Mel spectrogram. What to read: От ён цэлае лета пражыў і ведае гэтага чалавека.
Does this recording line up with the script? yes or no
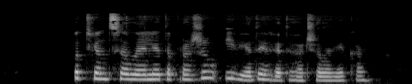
yes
